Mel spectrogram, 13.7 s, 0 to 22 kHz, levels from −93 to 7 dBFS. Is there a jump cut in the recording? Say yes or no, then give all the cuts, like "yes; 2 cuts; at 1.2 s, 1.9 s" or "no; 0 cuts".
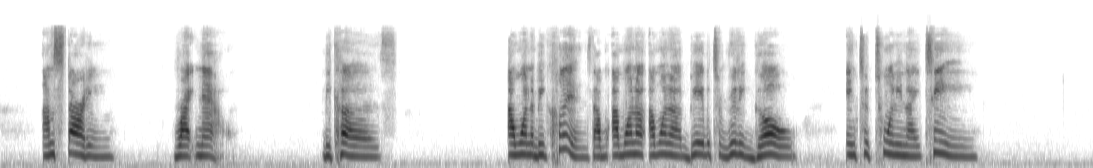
no; 0 cuts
